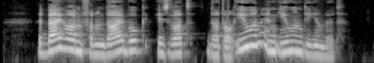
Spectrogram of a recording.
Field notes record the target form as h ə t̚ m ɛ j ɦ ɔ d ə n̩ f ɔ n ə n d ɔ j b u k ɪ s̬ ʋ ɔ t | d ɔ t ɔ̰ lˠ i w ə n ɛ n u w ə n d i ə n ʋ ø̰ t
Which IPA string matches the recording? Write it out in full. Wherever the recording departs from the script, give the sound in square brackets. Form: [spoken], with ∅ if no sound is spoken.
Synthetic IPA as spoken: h ə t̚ [b] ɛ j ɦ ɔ d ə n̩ f ɔ n ə n d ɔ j b u k ɪ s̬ ʋ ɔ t | d ɔ t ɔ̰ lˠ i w ə n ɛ n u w ə n d i ə n ʋ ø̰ t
